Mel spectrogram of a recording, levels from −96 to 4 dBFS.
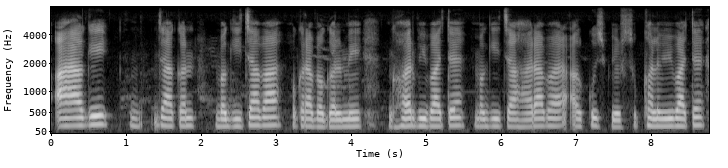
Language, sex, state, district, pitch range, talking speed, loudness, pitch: Bhojpuri, female, Uttar Pradesh, Gorakhpur, 170-185 Hz, 135 wpm, -20 LUFS, 175 Hz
